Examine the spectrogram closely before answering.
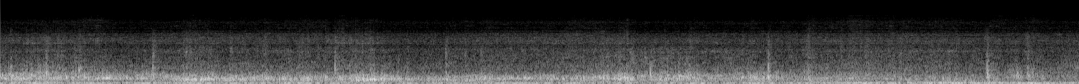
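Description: Train wheels click and clack over rail joints.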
